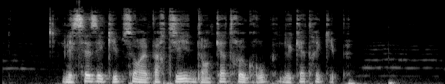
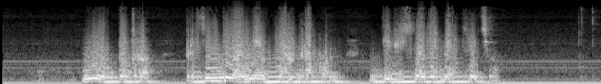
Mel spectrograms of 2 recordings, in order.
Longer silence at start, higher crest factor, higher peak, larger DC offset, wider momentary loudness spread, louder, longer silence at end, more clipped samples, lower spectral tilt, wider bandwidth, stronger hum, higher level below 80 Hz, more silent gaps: first, 0.5 s vs 0.05 s; first, 18 dB vs 6 dB; about the same, 0 dBFS vs 0 dBFS; neither; first, 22 LU vs 16 LU; second, -16 LUFS vs -6 LUFS; first, 0.5 s vs 0 s; second, under 0.1% vs 1%; second, -4.5 dB/octave vs -6.5 dB/octave; about the same, 15.5 kHz vs 15 kHz; neither; second, -38 dBFS vs -20 dBFS; neither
